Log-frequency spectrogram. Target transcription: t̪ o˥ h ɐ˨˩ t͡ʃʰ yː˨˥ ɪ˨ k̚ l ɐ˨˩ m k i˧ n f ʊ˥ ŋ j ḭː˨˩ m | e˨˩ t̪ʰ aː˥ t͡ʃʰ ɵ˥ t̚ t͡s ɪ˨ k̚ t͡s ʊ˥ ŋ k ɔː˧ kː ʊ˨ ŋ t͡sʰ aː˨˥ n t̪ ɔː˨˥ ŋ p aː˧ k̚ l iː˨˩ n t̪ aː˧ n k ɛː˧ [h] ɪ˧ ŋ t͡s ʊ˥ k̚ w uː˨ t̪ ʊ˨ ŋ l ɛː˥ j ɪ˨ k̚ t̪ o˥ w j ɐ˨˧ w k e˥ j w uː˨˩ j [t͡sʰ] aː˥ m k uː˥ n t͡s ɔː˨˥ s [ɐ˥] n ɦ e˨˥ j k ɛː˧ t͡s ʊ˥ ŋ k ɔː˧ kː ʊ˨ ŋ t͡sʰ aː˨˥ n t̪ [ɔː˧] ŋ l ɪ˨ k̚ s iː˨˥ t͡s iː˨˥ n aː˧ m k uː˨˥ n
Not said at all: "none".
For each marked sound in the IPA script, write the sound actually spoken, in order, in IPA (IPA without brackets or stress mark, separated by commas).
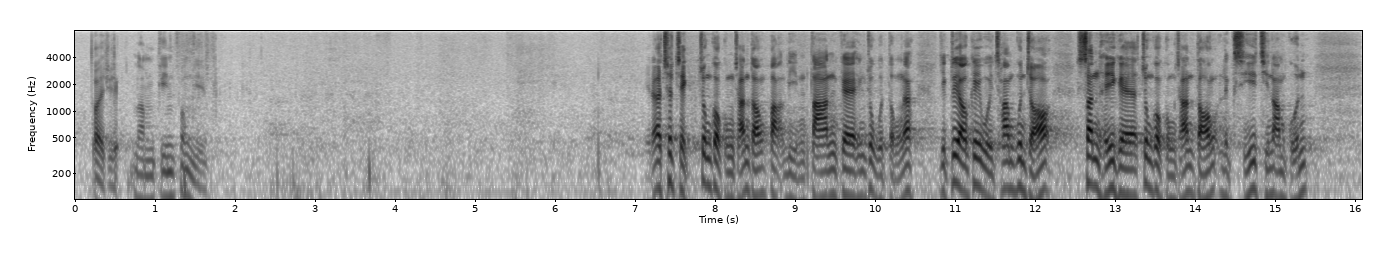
h, t͡sʰ, ɐ˥, ɔː˨˥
